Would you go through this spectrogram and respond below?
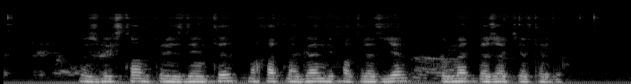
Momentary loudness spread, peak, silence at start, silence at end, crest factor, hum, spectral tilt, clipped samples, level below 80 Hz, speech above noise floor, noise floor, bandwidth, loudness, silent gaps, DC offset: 11 LU; -12 dBFS; 0.05 s; 0.35 s; 14 dB; 50 Hz at -45 dBFS; -8 dB/octave; under 0.1%; -46 dBFS; 25 dB; -51 dBFS; 11.5 kHz; -27 LUFS; none; under 0.1%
